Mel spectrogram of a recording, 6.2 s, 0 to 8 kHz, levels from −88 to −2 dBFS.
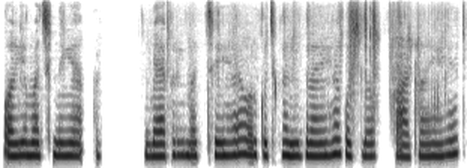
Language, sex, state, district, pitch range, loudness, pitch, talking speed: Hindi, female, Uttar Pradesh, Jyotiba Phule Nagar, 225-235 Hz, -18 LUFS, 230 Hz, 155 wpm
